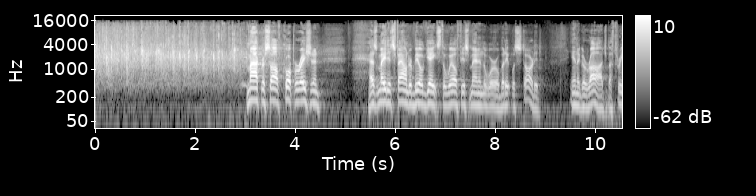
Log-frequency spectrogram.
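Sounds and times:
audience clapping hands: 0.0 - 3.5
speech: 3.0 - 4.6, 5.5 - 10.5.

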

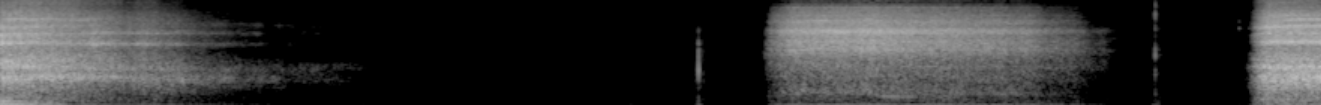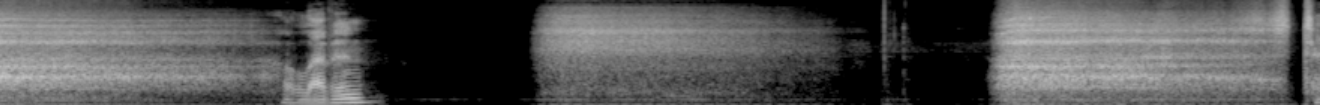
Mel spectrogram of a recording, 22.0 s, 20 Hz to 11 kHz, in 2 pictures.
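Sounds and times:
slow breathing during a guided practice: 0.0 - 3.2, 6.4 - 9.4, 10.4 - 14.0, 15.4 - 21.9
speech: 13.4 - 14.1
faint clicks: 18.3 - 18.7.

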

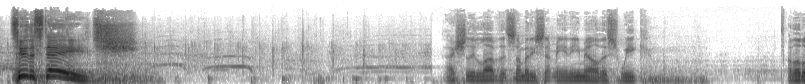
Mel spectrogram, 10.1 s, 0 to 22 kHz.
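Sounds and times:
crowd cheering with whoops and shouted voices: 0.0 - 3.4, 4.1 - 5.4
crowd applauding: 0.0 - 5.4
speech: 0.2 - 1.4, 5.6 - 8.3, 9.8 - 10.0.

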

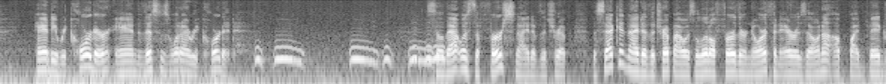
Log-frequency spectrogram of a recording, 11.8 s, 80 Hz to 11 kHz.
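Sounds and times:
speech: 0.5 - 11.8
owl hooting at night: 3.2 - 6.2.

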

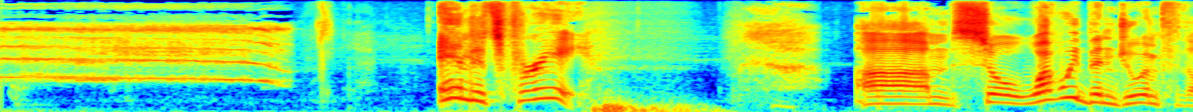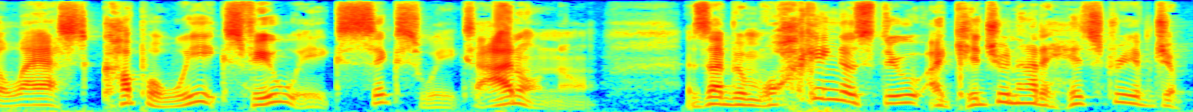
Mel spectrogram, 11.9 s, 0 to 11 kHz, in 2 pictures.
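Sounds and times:
goat scream, strained high-pitched bleat: 0.0 - 1.5
speech: 2.2 - 3.1, 4.3 - 11.9.

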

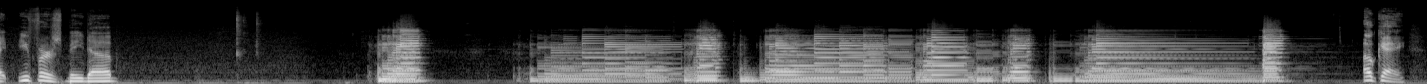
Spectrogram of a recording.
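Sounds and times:
speech: 0.0 - 1.2, 13.6 - 14.2
clean dry electric guitar strumming chords and ringing notes: 3.6 - 4.4, 5.1 - 13.6.

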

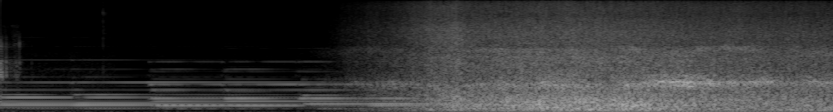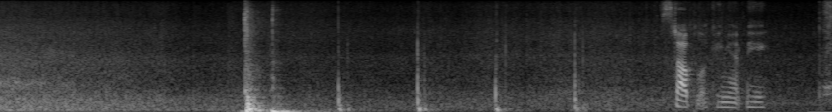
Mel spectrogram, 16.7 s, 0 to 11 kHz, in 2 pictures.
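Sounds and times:
ocean waves: 3.4 - 16.5
sharp irregular knocks or thuds: 10.7 - 11.8
speech: 15.1 - 16.1.

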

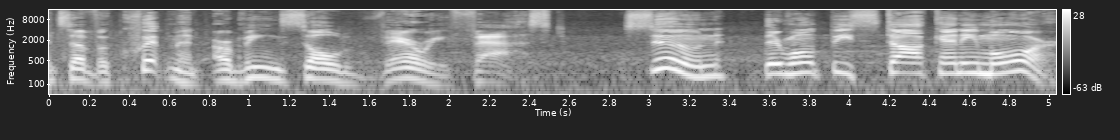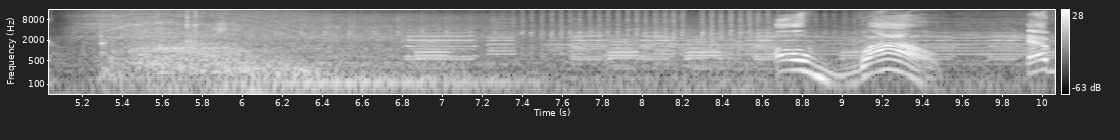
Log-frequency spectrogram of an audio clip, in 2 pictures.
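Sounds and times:
speech: 0.0 - 5.4, 8.7 - 10.0
idling cars in a massive traffic jam outside a mall: 5.1 - 10.0
car horns honking in a traffic jam: 6.3 - 10.0.

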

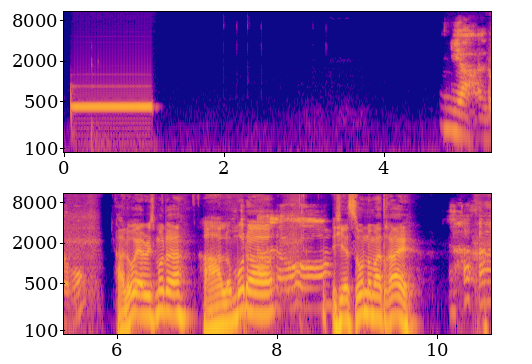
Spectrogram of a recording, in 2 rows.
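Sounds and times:
telephone ringback tone while placing a call: 0.1 - 1.1
speech: 4.8 - 10.6
laughter: 10.2 - 10.6.

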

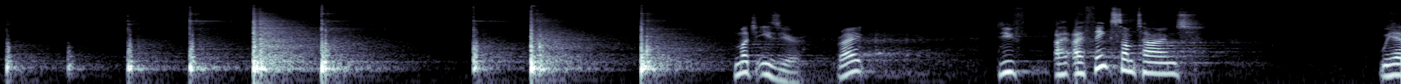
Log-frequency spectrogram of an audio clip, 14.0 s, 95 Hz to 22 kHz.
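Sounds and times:
hammer driving a nail into wood: 0.0 - 4.0, 4.7 - 7.1
speech: 7.4 - 8.8, 10.0 - 12.1, 13.8 - 14.0.

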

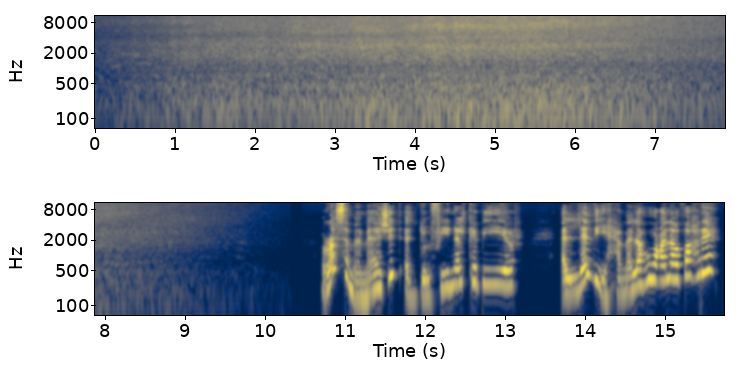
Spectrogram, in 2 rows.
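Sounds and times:
ocean waves: 0.0 - 9.8
wind: 0.0 - 10.0
speech: 10.7 - 15.7.

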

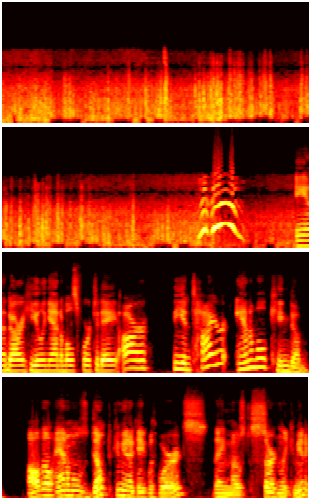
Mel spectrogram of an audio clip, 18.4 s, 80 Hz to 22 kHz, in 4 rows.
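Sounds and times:
wind noise from riding in a convertible car: 0.0 - 9.4
speech: 9.0 - 18.4.

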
